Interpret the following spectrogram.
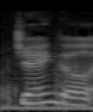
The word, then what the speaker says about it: Django: this post I was like how do you pronounce Django and like it was a comic and someone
